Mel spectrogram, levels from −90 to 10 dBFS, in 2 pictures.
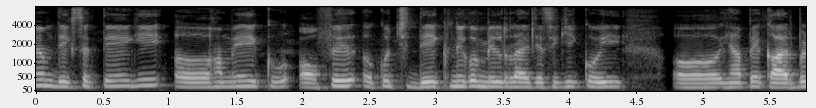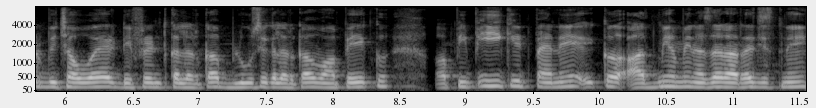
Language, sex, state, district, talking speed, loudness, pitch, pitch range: Maithili, male, Bihar, Araria, 240 wpm, -23 LUFS, 165 Hz, 155-175 Hz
